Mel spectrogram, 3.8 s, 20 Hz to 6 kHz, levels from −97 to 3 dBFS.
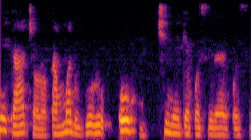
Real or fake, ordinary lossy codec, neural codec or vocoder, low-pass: real; AAC, 48 kbps; none; 5.4 kHz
